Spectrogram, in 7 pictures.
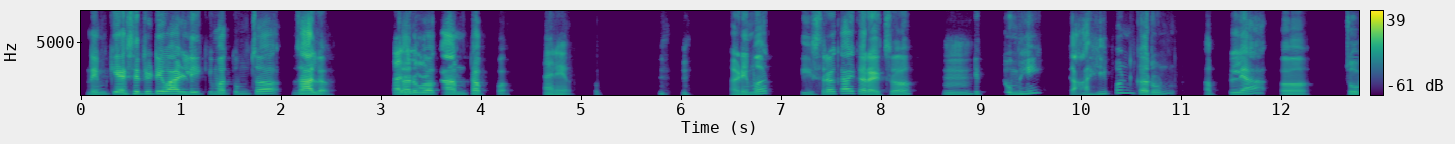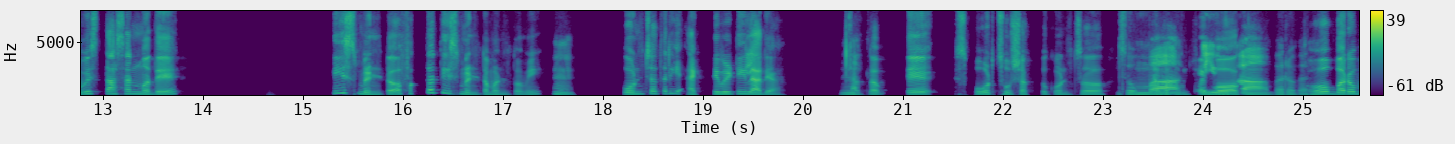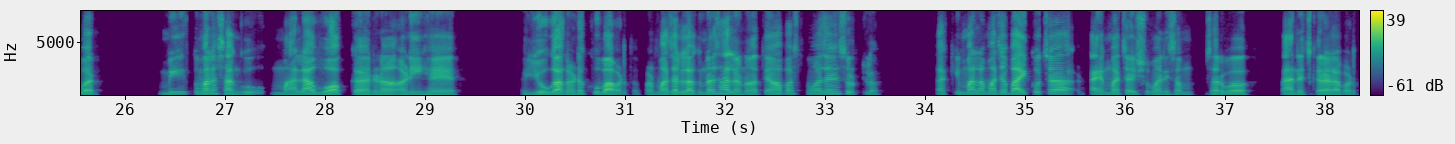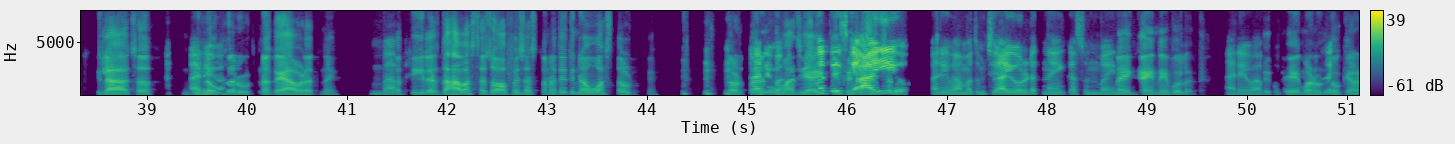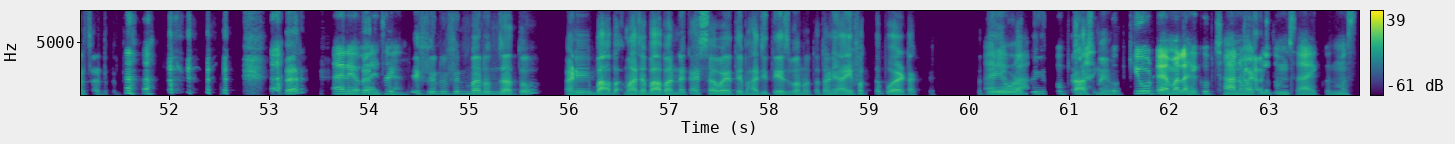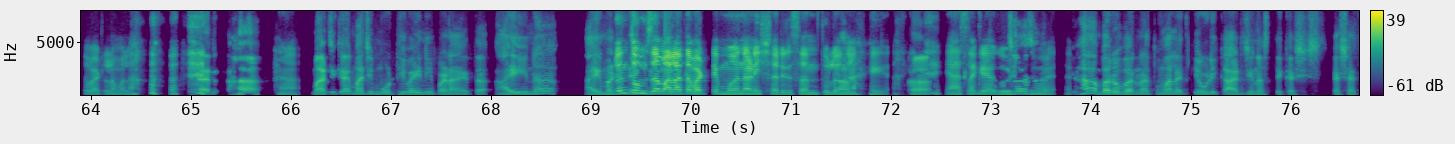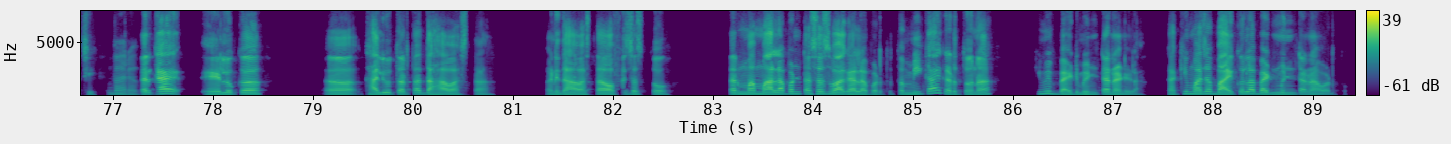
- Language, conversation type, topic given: Marathi, podcast, तुम्ही मन आणि शरीर संतुलित ठेवण्यासाठी दिवसाची सुरुवात कशी करता?
- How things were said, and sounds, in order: chuckle; tapping; other noise; "कोणतं" said as "कोणचं"; other background noise; chuckle; laugh; chuckle; laughing while speaking: "हां"; chuckle; chuckle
